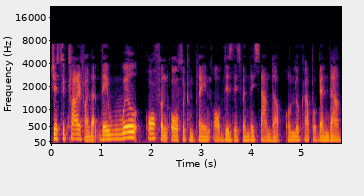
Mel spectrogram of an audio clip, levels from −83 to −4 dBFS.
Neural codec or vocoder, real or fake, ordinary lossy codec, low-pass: none; real; MP3, 32 kbps; 7.2 kHz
